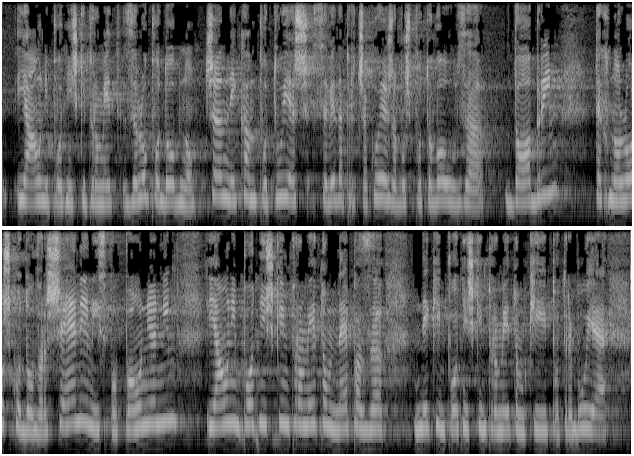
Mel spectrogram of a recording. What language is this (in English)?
Slovenian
